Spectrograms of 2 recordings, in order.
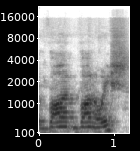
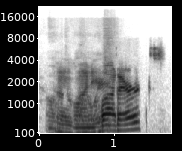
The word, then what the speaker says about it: Von Erich: Von Oish? Is that how you say their name in wrestling? Von Erichs.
